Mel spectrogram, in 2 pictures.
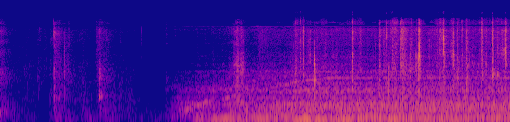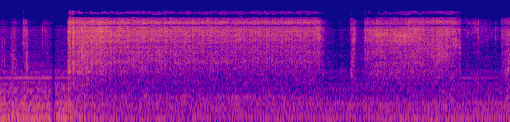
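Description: A small wood lathe starts about two seconds in and spins up with a rising whine and a steady low hum. Then, from about six seconds, sandpaper is pressed against the spinning epoxy-and-wood duck call blank: a loud, steady rubbing hiss that dips briefly near the end.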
